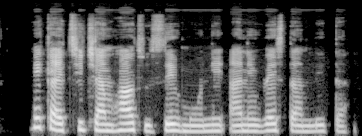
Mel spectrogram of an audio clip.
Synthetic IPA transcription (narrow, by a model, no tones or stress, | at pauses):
nekaetit͡ʃam̩ɦaʊtusevmoniʔanɪɾɛstam̩leta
